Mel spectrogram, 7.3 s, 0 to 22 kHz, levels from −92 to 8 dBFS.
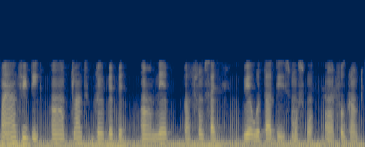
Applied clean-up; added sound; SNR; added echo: none; Purr; 2 dB; none.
